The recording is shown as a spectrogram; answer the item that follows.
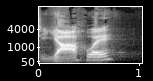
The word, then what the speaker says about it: Yahweh: So in the original Hebrew language, this name appears as four consonants, YHWH, to which we add vowels in between and pronounce Yahweh.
